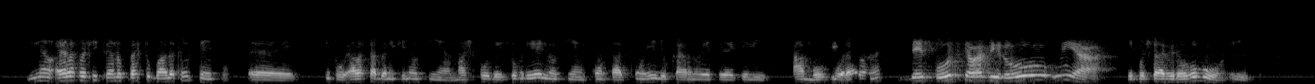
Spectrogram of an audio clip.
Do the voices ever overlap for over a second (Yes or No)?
No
